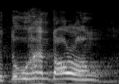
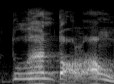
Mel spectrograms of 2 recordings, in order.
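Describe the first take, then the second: First: High and slow, "Tuhan, tolong" drawn out; retold desperate cry. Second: High, soft, pleading plea to God; a quiet, high-pitched "Tuhan, tolong" like a prayer under his breath; retold inner cry. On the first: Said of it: "Sampai gue seteriak itu". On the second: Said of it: "gue udah teriak kayak gitu".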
